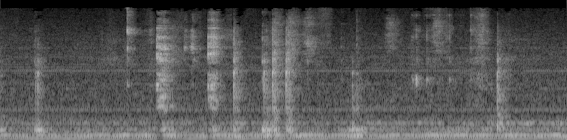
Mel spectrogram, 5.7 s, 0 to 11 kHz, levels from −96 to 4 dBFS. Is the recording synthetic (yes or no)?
no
